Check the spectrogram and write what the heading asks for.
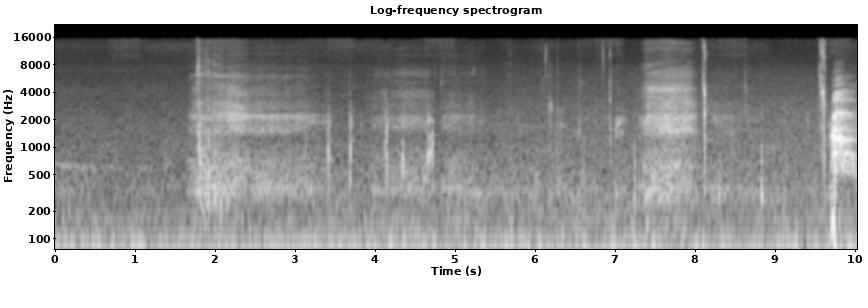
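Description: Faint breathing and mouth sounds of a man tasting a sip of whiskey: a breathy exhale about two seconds in and another near eight seconds, with scattered small lip and tongue clicks between them.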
